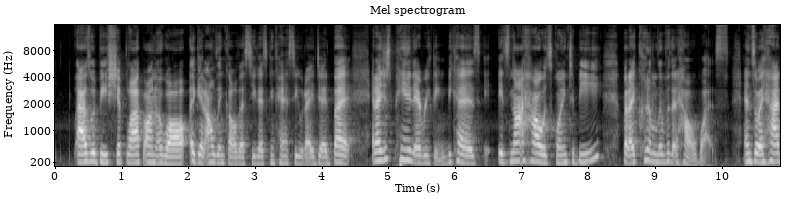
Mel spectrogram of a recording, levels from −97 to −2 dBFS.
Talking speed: 270 wpm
